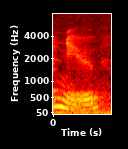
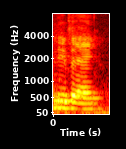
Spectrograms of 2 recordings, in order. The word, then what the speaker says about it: Nube: So I came in here and I bought 3 skeins of Malabrigo Noob. And Nube. thank you. The problem is even though that's the correct way to say it, Or in Roanoke, Virginia, we can say whatever we want.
